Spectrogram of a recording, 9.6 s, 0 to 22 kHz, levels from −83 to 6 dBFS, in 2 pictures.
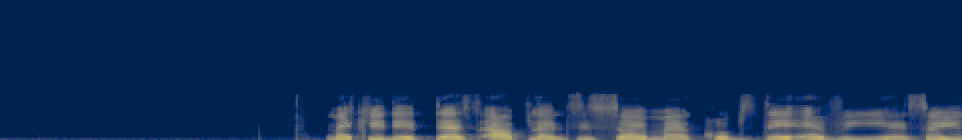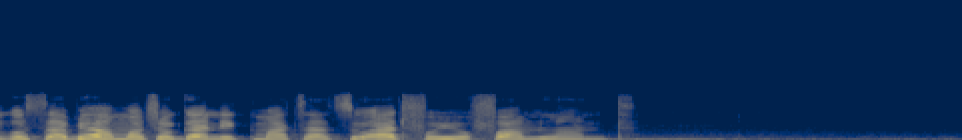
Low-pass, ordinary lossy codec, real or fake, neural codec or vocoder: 7.2 kHz; none; real; none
